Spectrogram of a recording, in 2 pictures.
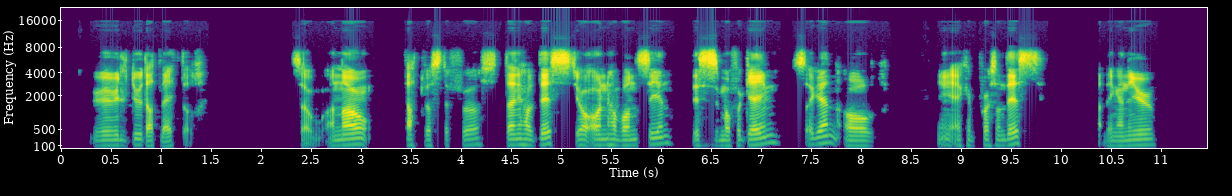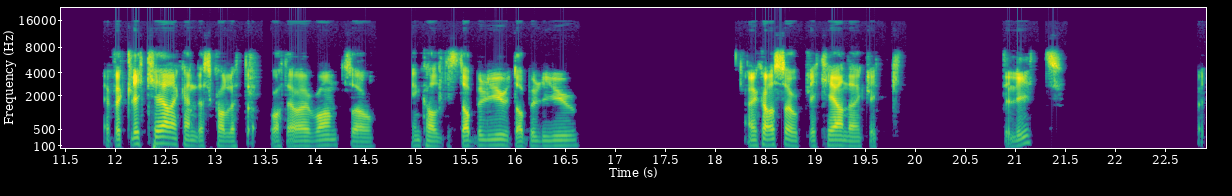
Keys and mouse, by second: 4.8-6.5 drag, 7.6-9.5 drag, 11.4-13.2 drag, 14.4 w, 17.3-19.1 drag, 20.7-22.6 drag.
